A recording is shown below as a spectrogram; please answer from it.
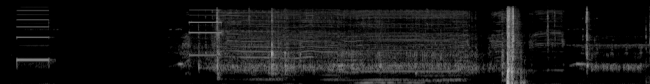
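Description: A short electronic beep, then a pause, then about three seconds of a steady, noisy mechanical whirr, followed by a sharp loud click and a second click near the end.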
